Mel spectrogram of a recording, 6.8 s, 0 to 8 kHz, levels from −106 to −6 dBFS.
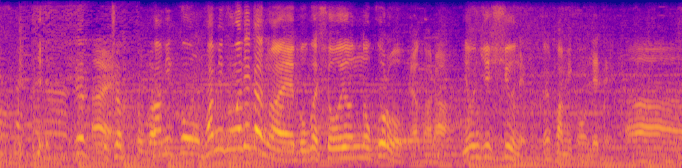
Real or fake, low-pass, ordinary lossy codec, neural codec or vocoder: real; 7.2 kHz; Opus, 24 kbps; none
